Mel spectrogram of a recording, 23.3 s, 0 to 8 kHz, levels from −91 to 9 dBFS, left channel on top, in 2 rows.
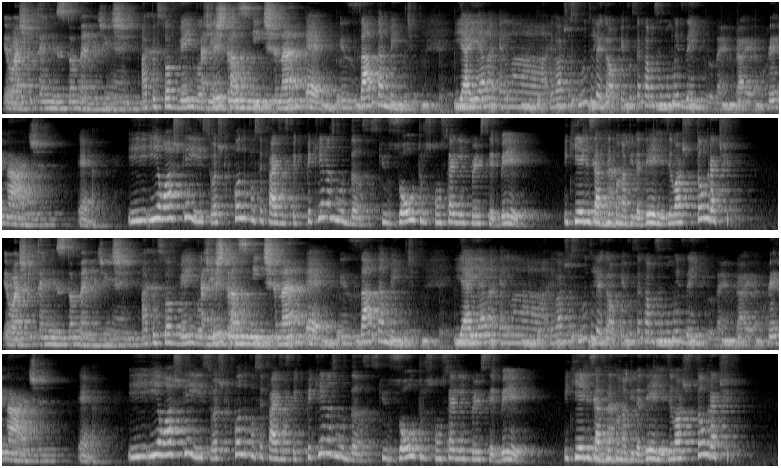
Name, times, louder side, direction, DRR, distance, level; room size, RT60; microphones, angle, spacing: voice 1, 0.0-2.3 3.0-4.5 11.5-12.3 20.5-20.9, right 1 dB, 10° right, -1 dB, 7.2 m, -25 dB
voice 2, 1.5-3.7 4.5-6.1 6.8-11.5 12.8-13.1 13.5-17.1 17.3-19.4 20.1-22.5, left 1 dB, 30° left, 4 dB, 1.8 m, -25 dB
sound 1, 3.8-11.4, equal, 85° left, 5.5 m, -28 dB
30.0 x 13.0 x 9.2 m, 0.93 s
head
